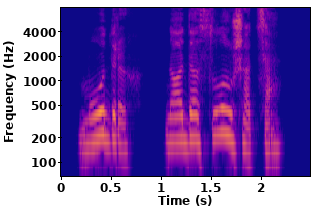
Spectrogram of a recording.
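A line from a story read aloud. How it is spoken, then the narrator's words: Deep bass voice. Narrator (Russian): пробасил один из леших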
